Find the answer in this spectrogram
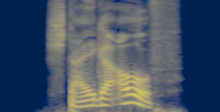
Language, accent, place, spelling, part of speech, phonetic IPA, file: German, Germany, Berlin, steige auf, verb, [ˌʃtaɪ̯ɡə ˈaʊ̯f], De-steige auf.ogg
- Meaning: inflection of aufsteigen: 1. first-person singular present 2. first/third-person singular subjunctive I 3. singular imperative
